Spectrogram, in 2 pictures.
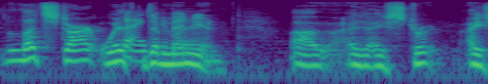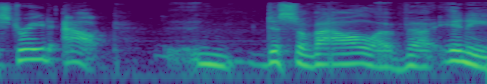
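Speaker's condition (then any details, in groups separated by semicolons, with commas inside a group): No condition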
